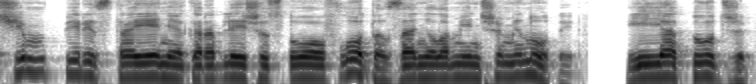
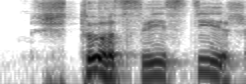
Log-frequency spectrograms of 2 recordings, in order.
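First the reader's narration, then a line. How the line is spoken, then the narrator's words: Short laugh. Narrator (Russian): хохотнул Харитонов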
